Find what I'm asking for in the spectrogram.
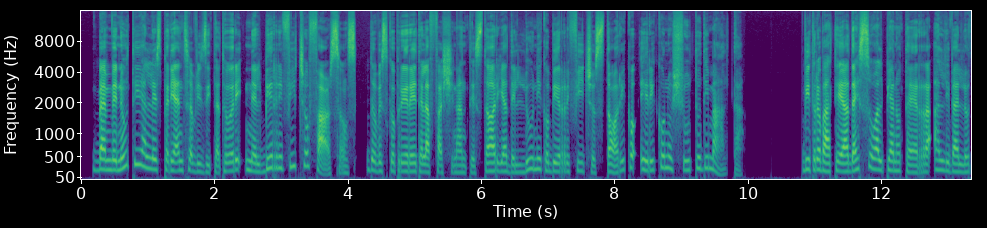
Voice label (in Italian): ITA audioguide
